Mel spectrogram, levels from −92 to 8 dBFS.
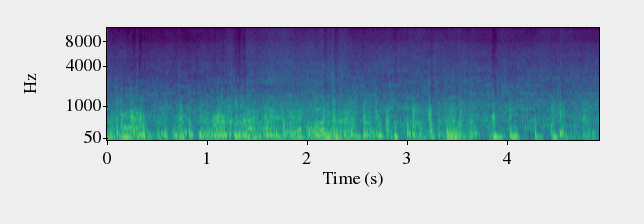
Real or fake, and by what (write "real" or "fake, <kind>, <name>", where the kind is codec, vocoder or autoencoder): fake, codec, SNAC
